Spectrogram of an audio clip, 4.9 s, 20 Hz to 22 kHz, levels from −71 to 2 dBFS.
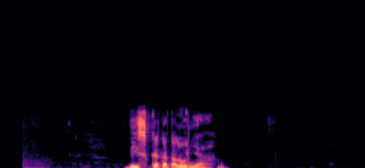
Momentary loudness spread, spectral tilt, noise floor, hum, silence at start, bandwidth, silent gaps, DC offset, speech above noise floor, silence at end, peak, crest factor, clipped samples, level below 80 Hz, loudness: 20 LU; -4.5 dB/octave; -68 dBFS; none; 1.65 s; 8.4 kHz; none; under 0.1%; 54 dB; 1.9 s; 0 dBFS; 18 dB; under 0.1%; -52 dBFS; -14 LUFS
